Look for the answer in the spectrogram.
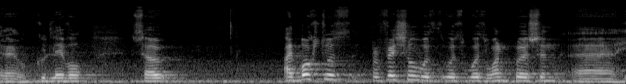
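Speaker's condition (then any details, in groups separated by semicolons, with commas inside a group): No condition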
